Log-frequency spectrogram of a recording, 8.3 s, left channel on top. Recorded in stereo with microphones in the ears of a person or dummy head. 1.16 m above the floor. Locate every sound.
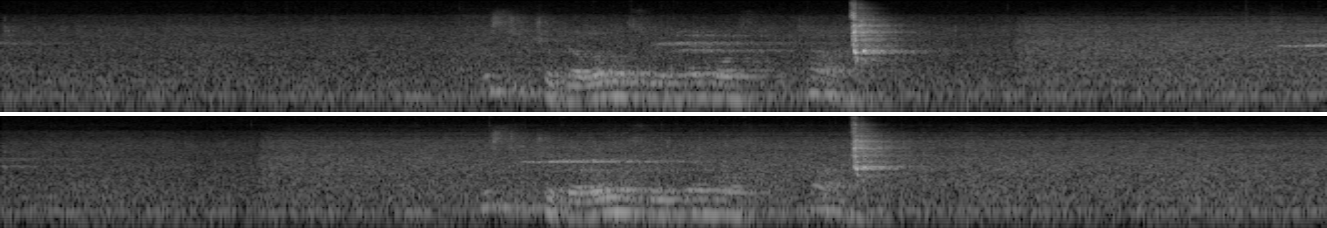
3.0 s a woman speaking: 5° right (ahead or behind), 0.7 m; by 5.5 s 75° left (ahead or behind), 3 m
5.3 s a splash: 45° left (ahead or behind), 1.1 m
